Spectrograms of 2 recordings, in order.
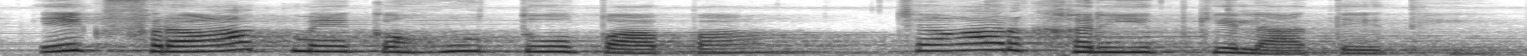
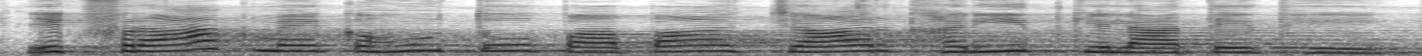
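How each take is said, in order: Both takes have the same delivery.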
